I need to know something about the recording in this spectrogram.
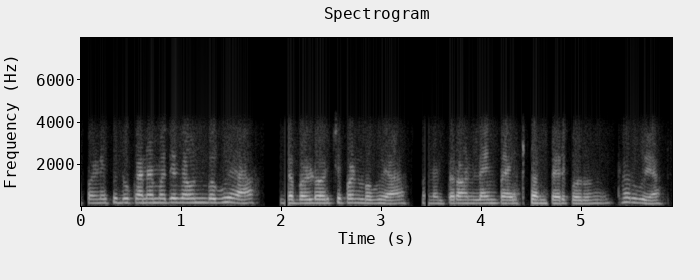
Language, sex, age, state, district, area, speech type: Marathi, male, 18-30, Maharashtra, Osmanabad, rural, conversation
